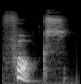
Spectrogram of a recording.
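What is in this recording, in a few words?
"fox", English, British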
